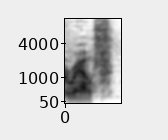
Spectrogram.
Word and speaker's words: Routh: And I'm pronouncing it Routh, although I've heard some people pronounce it Ruth just because it's spelled R-O-U-T-H. And Routh seems like the most likely pronunciation. But I will correct myself if it comes out that it's pronounced Ruth.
